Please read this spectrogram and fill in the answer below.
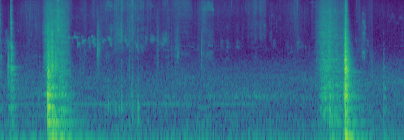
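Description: Steel vertical smoker cabinet clanking twice, once about a second in and once near the end, each knock ringing briefly: metal grate and door hardware knocked while the meat is loaded onto the rack.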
